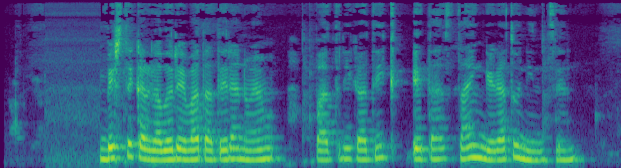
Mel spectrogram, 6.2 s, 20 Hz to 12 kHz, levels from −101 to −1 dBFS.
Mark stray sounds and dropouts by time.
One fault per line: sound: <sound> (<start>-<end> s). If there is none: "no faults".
no faults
